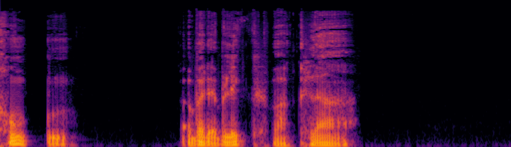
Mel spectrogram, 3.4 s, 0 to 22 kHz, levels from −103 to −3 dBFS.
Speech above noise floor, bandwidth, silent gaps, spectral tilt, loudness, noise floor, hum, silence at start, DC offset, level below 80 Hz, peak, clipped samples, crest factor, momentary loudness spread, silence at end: 60 dB; 16 kHz; none; -7.5 dB/octave; -30 LUFS; -87 dBFS; none; 0 s; under 0.1%; -38 dBFS; -10 dBFS; under 0.1%; 22 dB; 11 LU; 1.1 s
